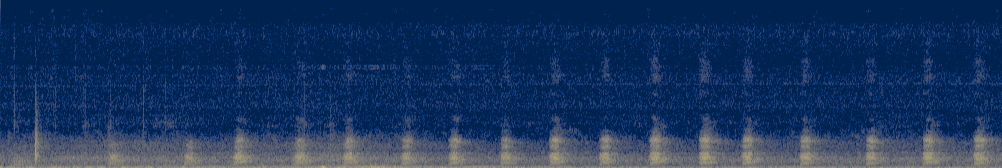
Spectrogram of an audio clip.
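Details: Squirrel at a shrine in Kawazu, Shizuoka, Japan, calling to threaten birds: short harsh barking notes repeated about twice a second, steady and slightly uneven, over a low rumbling background.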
